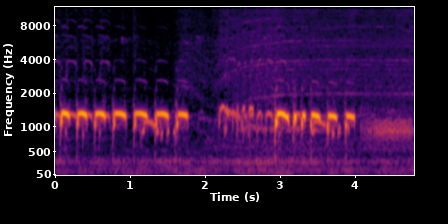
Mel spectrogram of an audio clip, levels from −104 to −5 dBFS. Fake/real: real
